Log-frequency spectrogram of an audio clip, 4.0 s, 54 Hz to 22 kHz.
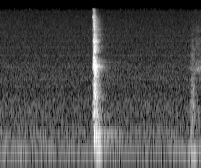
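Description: A single sharp snap about two seconds in, with a short decay: a light 16-pound barebow recurve being shot, the string released and the arrow leaving. A faint low hum runs underneath.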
